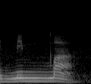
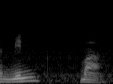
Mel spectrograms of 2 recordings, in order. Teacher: Asimilasi kompli yaitu apabila pengaruh penyeluruh seperti kata ma ditambah min menjadi mimma, di mana konsonan n melebur menjadi m, menjadi mimma, dan tadinya min ma. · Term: idgham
